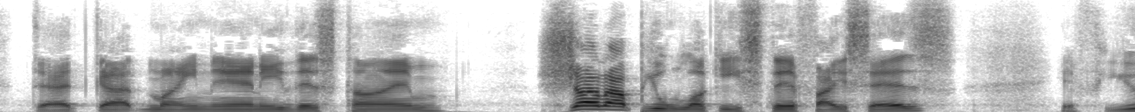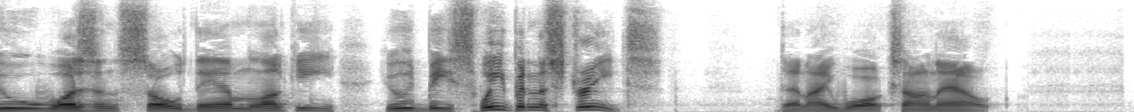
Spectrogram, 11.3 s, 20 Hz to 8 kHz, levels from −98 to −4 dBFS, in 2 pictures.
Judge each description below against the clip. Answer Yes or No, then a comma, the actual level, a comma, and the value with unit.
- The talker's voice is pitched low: Yes, low, 125 Hz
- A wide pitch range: No, average, 3.8 semitones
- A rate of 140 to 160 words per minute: Yes, average, 155 wpm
